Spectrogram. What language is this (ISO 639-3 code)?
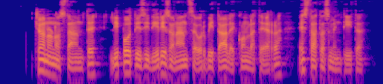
ita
